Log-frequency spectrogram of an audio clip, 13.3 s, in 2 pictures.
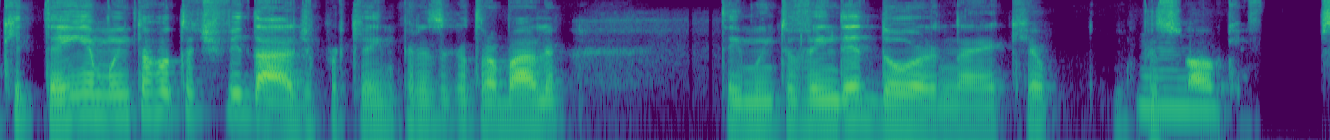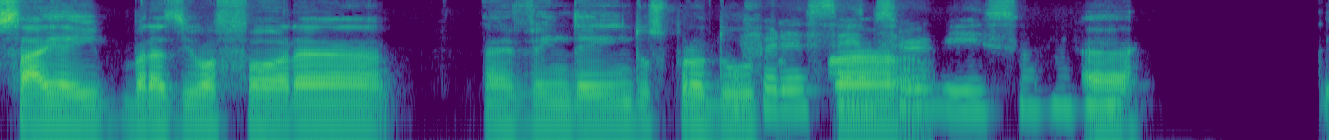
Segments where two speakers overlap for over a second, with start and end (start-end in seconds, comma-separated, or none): none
